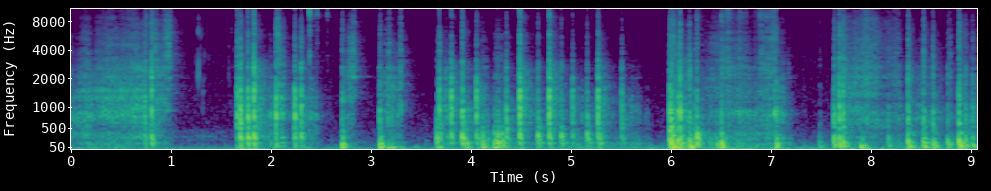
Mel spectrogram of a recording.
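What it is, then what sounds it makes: Hollow cardboard gift box. Long gold metal claw nails tap and scratch the surface of a hollow purple patterned cardboard gift box as it moves. Quick, dull, low thunks come in clustered bursts with short pauses between them, each tap damped with almost no ring.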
